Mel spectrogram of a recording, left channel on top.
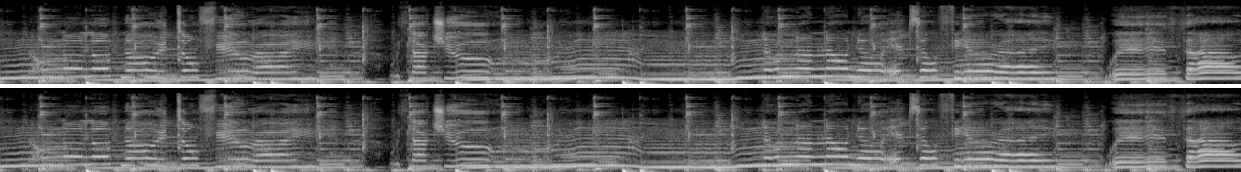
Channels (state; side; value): identical; both; correlation 1.00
